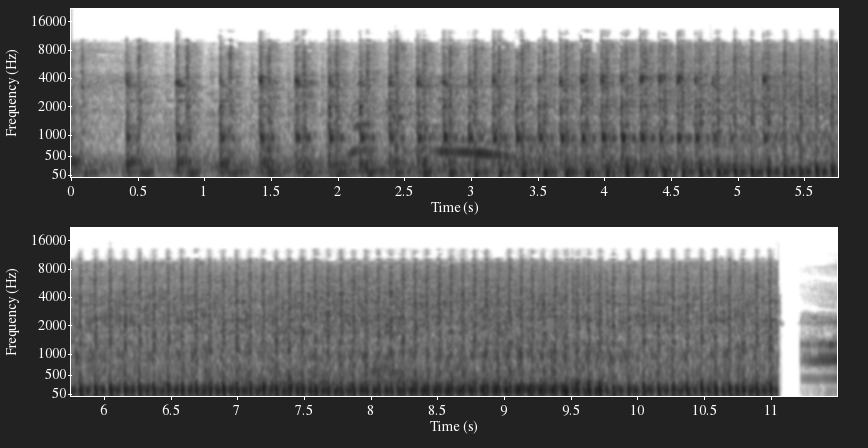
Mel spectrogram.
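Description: Engine chugging, its beats starting slow and speeding up into a fast, even run, then cutting off abruptly near the end.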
